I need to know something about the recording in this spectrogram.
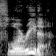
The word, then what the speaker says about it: Florida: Durango and it's spelled like Florida but it's pronounced Florida because again the Spanish influence you know which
